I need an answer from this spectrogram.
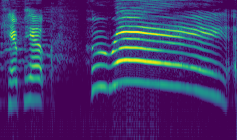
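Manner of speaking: high, loud mock cheer; a big playful hip hip hooray. Teacher cheers last assignment.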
